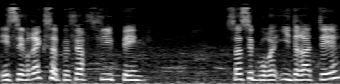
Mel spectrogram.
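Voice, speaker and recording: Fairly slow, fairly high-pitched female speech with music in the background. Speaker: travel vlogger. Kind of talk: casual vlog. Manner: animated.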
